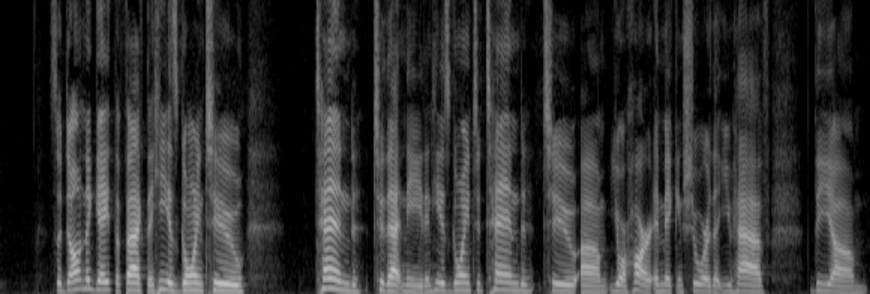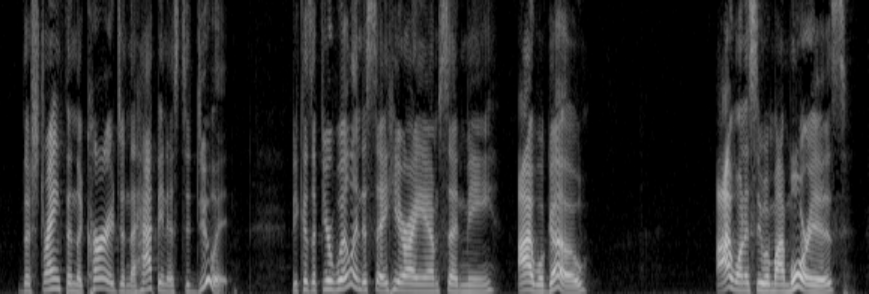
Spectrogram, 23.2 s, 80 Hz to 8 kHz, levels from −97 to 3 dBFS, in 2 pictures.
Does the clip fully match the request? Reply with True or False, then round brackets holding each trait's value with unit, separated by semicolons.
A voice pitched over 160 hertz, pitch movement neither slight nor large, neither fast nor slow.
True (190 Hz; 3.5 semitones; 170 wpm)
